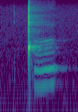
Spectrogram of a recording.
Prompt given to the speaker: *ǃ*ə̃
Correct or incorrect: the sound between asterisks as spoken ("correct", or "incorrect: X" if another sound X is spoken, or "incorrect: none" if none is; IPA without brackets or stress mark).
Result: correct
